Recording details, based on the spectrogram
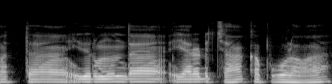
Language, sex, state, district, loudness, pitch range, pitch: Kannada, male, Karnataka, Bidar, -16 LUFS, 110-125 Hz, 120 Hz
